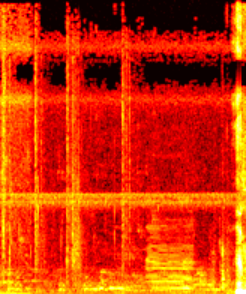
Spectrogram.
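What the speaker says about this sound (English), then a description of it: "Damn, cow, you got a fat neck." A cow moos in the video game Dreamfall: Chapters, a drawn-out, fairly faint low call under quiet game ambience, followed by a louder close thump at the end.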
